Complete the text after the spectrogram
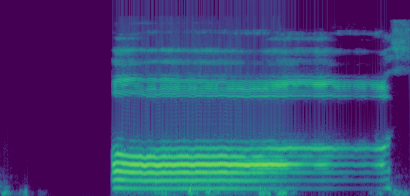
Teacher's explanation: জিহ্বার গোড়া তার বরাবর উপরের তালের সঙ্গে লাগাইয়া উচ্চারণ করতে হবে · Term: কফ হরফ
